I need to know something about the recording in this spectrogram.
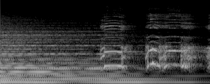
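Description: A rooster crowing, starting about a second in, in several short rising-and-falling syllables that run into a long held final note. A sustained music chord fades out under it.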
